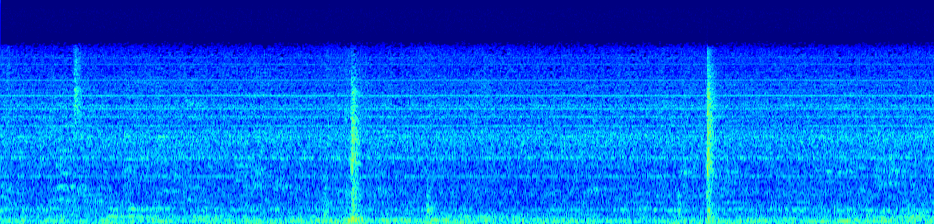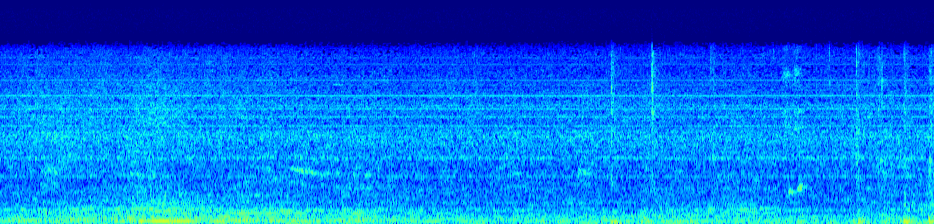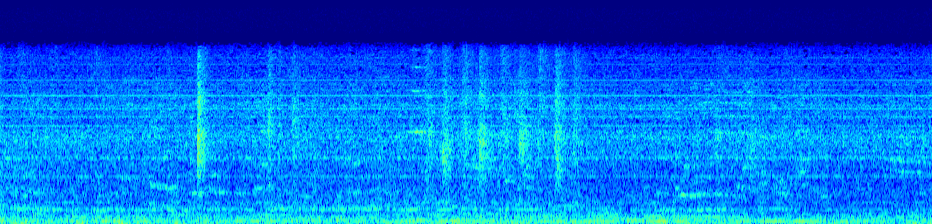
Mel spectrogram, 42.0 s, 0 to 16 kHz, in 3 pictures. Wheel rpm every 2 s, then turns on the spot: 0, 0, 0, 0, 0, 0, 0, 0, 0, 0, 0, 0, 0, 0, 0, 0, 0, 0, 0, 0, 0.
none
